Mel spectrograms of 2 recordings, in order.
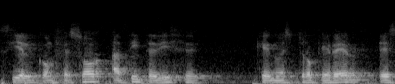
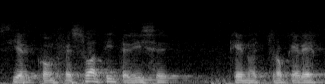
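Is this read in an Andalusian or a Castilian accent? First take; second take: Castilian; Andalusian. First: The final r sounds are pronounced clearly. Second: The final r sounds are dropped entirely. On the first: "en la lectura en castellano" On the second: "la lectura en andaluz"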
